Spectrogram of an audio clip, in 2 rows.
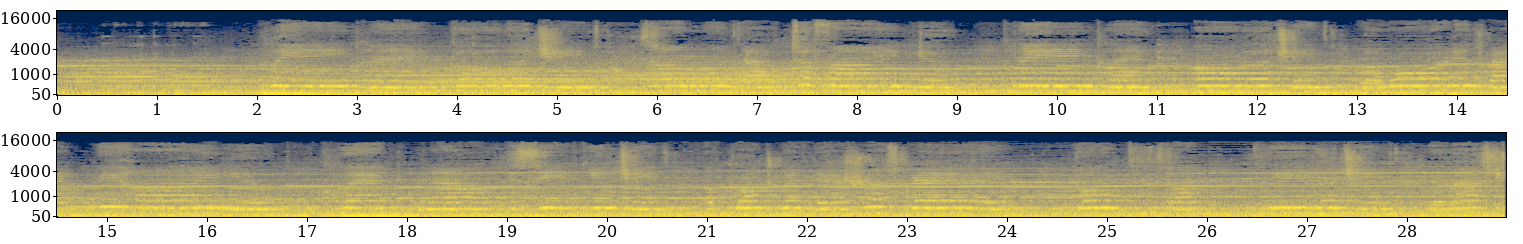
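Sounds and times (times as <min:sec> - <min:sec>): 
scary music: 0:00.0 - 0:28.9.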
